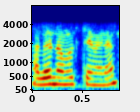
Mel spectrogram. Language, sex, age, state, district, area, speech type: Kannada, female, 60+, Karnataka, Tumkur, rural, conversation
